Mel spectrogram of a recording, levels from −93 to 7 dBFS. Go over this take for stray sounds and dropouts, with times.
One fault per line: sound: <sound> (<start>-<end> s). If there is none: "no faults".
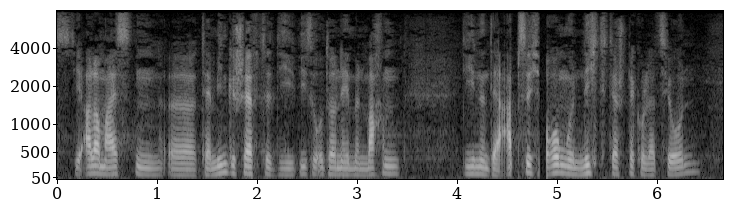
sound: dropout (4.8-4.9 s)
